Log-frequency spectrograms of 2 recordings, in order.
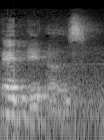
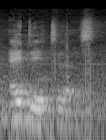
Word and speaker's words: head hitters: Because they're both editors. Editors. Editors. Head hitters. They both hit you on the head. Editor. That depends upon H dropping going to work.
